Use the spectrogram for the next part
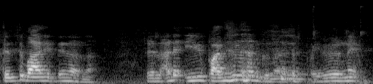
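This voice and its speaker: A man's voice: fairly high pitch, racing, lo-fi sound. A man hosting a casual video, teasing and joking playfully while mixing Telugu and English. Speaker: host.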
